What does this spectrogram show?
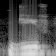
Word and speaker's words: give: GIVE, गिव।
